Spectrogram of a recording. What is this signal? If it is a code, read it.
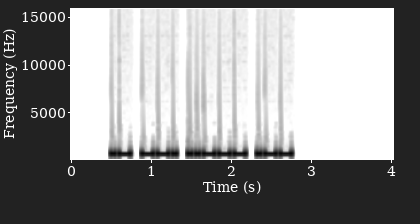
Morse code, heard as a keyed tone, about 25 wpm, 700 Hz. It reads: AG2W
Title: USA Call Signs - 4 Characters - Repeated 3x - 25wpm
